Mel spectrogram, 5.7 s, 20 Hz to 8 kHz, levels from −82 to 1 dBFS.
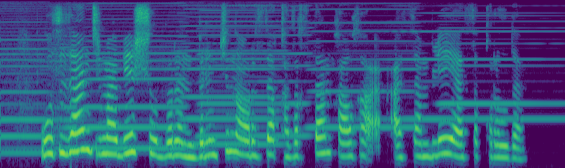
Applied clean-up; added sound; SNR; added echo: none; Harmonica; 14 dB; none.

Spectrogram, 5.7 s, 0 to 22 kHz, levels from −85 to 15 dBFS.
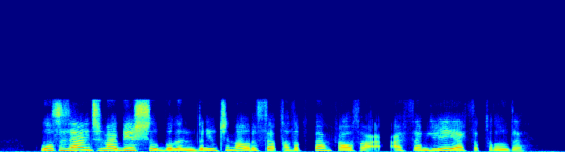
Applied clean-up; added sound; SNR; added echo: neural diffusion model UNIVERSE++.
